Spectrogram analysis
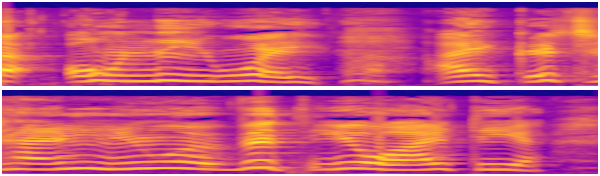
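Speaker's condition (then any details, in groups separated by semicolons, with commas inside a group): Cerebral palsy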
